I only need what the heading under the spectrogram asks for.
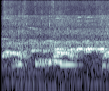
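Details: Wild-caught local zebra dove, trapped in the wild, giving a soft cooing song: rolling, slightly trilled coos around a low pitch, continuous through the clip with faint background noise.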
